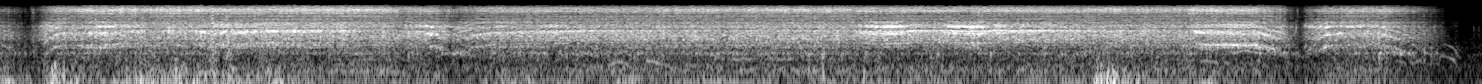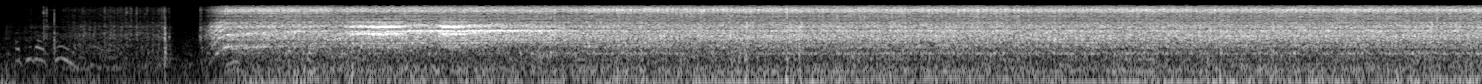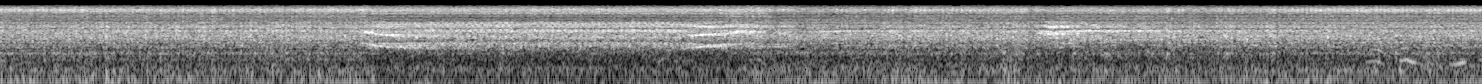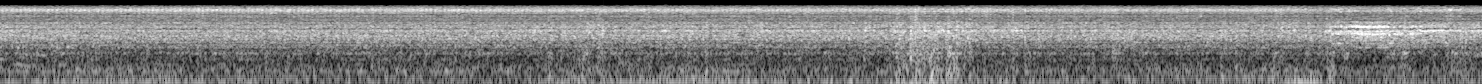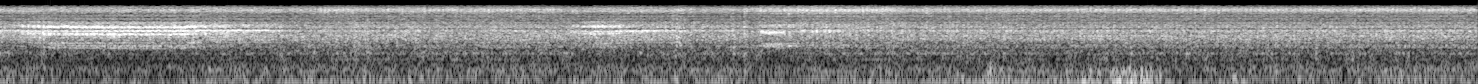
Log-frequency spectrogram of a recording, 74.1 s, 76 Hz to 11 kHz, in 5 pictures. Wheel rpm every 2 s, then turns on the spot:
140, 230, 190, 230, 230, 230, 160, 30, 80, 220, 230, 230, 230, 230, 230, 230, 230, 200, 200, 230, 230, 240, 230, 230, 230, 230, 230, 230, 230, 220, 220, 230, 230, 230, 230, 230, 240.
none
